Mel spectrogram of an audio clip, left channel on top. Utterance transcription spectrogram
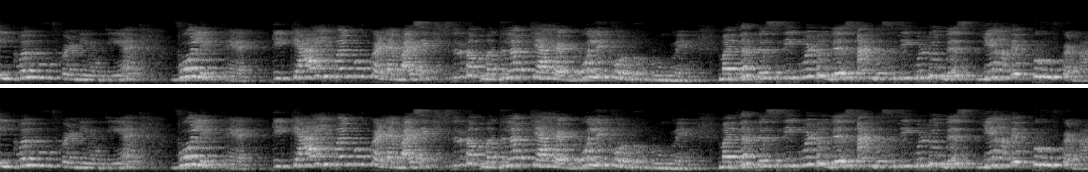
प्रूव करनी होती हैं वो लिखते हैं कि क्या इक्वल प्रूव करना है। बाइसेक्ट ईच अदर का मतलब क्या है वो लिखो टू प्रूव में, मतलब this is equal to this and this is equal to this, ये हमें प्रूव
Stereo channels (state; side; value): identical; both; correlation 1.00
